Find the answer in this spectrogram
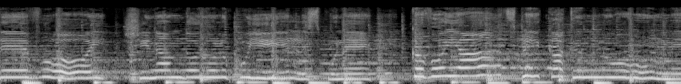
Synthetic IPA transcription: evojʃinamd̪oɾulkujilspunekəvojat̪sblekat̪ɨnlume

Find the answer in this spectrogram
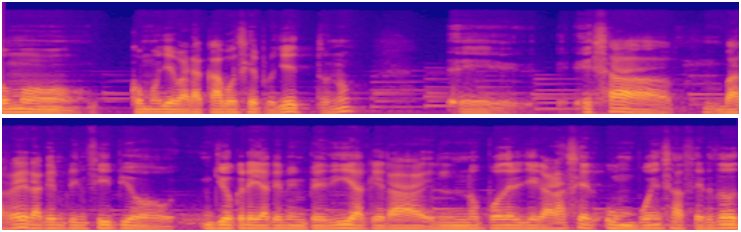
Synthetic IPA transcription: komo | ko̞moʎe̞β̞aɾakaβoese̞pɾoʝek̚t̪onõ | e | esa | βare̞ɾakempɾin̟θipjoʝo̞kɾeiakemeimpeðiakeɾaelnopo̞ðe̞ɾʎe̞ɣaɾase̞ɾumbwẽ̞nsaθe̞ɾðot̪

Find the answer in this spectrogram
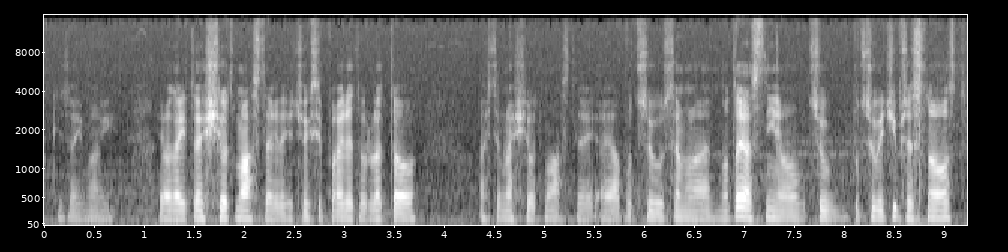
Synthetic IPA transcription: kɪzajimaviː | joʔt̪aɾɪt̪ojɛʃɪlt̪maːst̪ɛɾɪt̪aɡʒɛt͡ʃʰlovjɛksɪpɾojɛdɛt̪o̞dlɛt̪o̞ | ʔaʃsɛmnaʃɪlt̪maːst̪ɛɾɪʔajaːpot̪r̥ɛbujusɛmɦlɛnot̪ojɛjasniːnopot̪r̥ɛbupot̪r̥ɛbuvjɛt͡ʃiːpr̥ɛsno̞st̪

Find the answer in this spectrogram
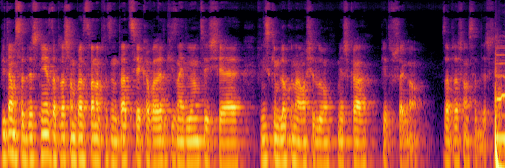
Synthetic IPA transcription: vʲit̪amsɛɾd̪ɛt͡ʂɲɛzapɾaʂampãj̃st̪fanapɾɛzɛnt̪at̪sʲjɛkavalɛɾkʲiznajd̪ujɔnt̪sɛjɕɛvɲiskʲimblɔkunaɔɕɛd̪lumʲjɛʂkapʲjɛɾfʂɛɡɔ̰ | zapɾaʂamsɛɾd̪ɛt͡ʂɲɛ

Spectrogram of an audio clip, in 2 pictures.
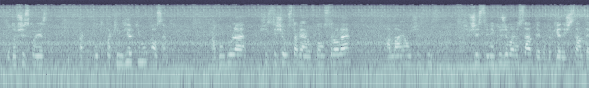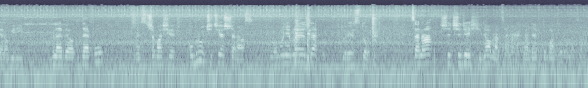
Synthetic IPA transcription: bɔt̪ɔfʂɘst̪kɔjɛst̪ːakpɔt̪ːakʲimvʲjɛlkʲimuk̪ɔsɛm | a̰vɔɡulɛ | fʂɘst̪sɘɕɛust̪avʲjajɔ̃w̃ft̪ɔ̃w̃st̪ɾɔnɛ | amajɔ̃w̃fʂɘst̪sɘ | fʂɘst̪sɘɲɛk̚t̪uʐɘmajɔ̃w̃st̪amt̪ɛjbɔt̪ɔkʲjɛd̪ɘɕst̪amt̪ɛjɾɔbʲilʲi | vlɛvɘɔd̪ːɛfuvʲjɛnt̪stʂɛbaɕɛɔbɾut͡ɕit͡ɕjɛʂt͡ʂɛɾas | nɔbɔɲɛvlɛjɛʐd̪ɛfukt̪uɾɘjɛst̪ːu | t̪sɛnatʂɘtʂɘd͡ʑeɕt͡ɕid̪ɔbɾat̪sɛna̰jaknad̪ɛft̪ɔbaɾd̪zɔd̪ɔbɾasa

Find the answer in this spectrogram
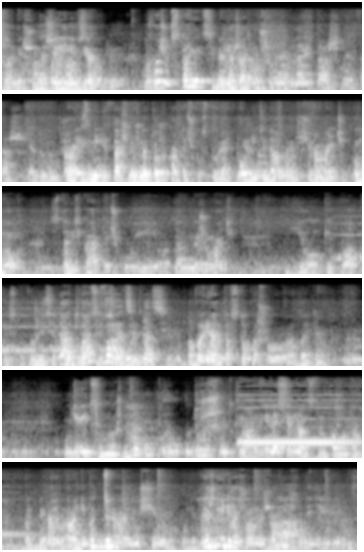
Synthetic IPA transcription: amʲeʂmɨpɐjedʲɪmvʲerx | noxot͡ɕɪt̪fst̪avʲvʲətʲsʲɪbʲenɐatʲpɐʂnəɪt̪aʂnəɪt̪aʂjad̪uməjʊaɪzmʲɪnʲitʲɪt̪aʂnuʐnət̪o̞ʐɨkart̪ət͡ɕkʊst̪ɐvlʲætʲpo̞mnʲɪtʲɪd̪anamt͡ɕɪɾɐmanʲt͡ɕɪk̚pɐmo̞k | st̪avʲɪtʲkart̪ət͡ɕkʊivot̪nad̪ənəʐɨmatʲ | jolˠkʲɪpakɪskokʊʐʲisʲəd̪ad̪vat̪sɨtʲvɡd̪vasɐvəɾʲɪant̪əfst̪okəʂoɐ̰bɛt̪əm | ʊdʲɪvʲit̪səmo̞ʐnəpud̪uʐɨʂvɨt̪kəinəsʲɪmnat̪sɨ̥t̪əmpɐlˠot̪əpəd̪̚bʲɪɾajɪmʔa̰nʲɪpəd̪̚bʲɪɾajɪmːʊɕːinəvɨxodʲɪt̪njaʐɨnʲɪvidʲɪlˠəsʃonːɨʐalˠəso

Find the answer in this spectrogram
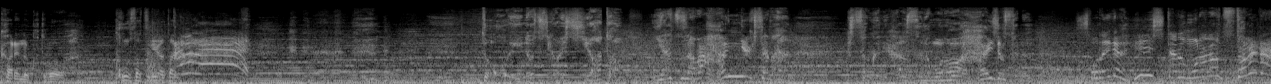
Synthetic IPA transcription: kʰaɾe̞no̞ko̞̥t̪o̞baβa | kʰo̞ːsat͡sɨɲ̟iat̪ad̪amene | d̪oːinot͡ɕiɡoiɕijo̞ːt̪o | jat͡sɨɾaβahãŋjakʲi̥ɕad̪a | kʲi̥so̞kɯ̟ɲihaɾɯsɨɾɯ̟mo̞no̞βahaiʑo̞sɨɾɯ̟ | so̞ɾe̞ɡahe̞ːɕi̥t̪aɾɯ̟mo̞no̞no̞t͡sɨ̥t̪ome̞na

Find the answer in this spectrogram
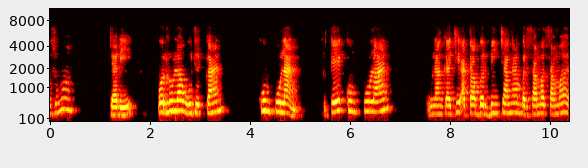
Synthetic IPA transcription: ŋsumua | d͡ʒadi | pərlulahwud͡ʒut̪̚kan | kumpulan | əkekumpulan | ṵlaŋkad͡ʒiat̪awbərbiɲt͡ʃaŋanbərsamasama

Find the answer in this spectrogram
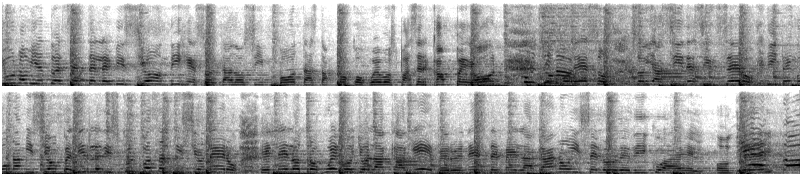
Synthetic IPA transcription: uno̞βje̞nd̪oesent̪e̞le̞βisjo̞nd̪ixe̞so̞ld̪aðo̞simbo̞t̪ast̪ampo̞koɣwe̞βo̞spase̞ɾkampeo̞nipo̞ɾe̞so̞so̞jasiðe̞sinse̞ɾo̞it̪e̞ŋɡounamisjo̞mpe̞ðiɾle̞ðiskulpasalmisjo̞neɾo̞enelo̞t̪ɾo̞xwe̞ɣo̞ʝo̞lakaɣe̞peɾoene̞st̪e̞me̞laɣano̞ise̞lo̞ðe̞ðikoae̞l | okej

